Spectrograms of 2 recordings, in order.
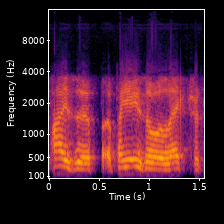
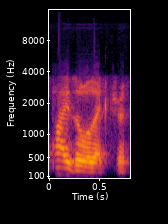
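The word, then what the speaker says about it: piezoelectric: Sapphire through the p pazo Electric effect did I say it right pazo or piso electric how do you well it's piso electric as far as I could tell from the dictionary ah piso electric that's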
